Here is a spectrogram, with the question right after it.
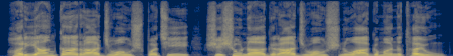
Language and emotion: Gujarati, neutral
